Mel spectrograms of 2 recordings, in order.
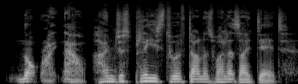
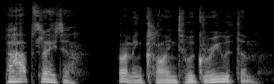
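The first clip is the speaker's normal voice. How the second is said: normal talking voice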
